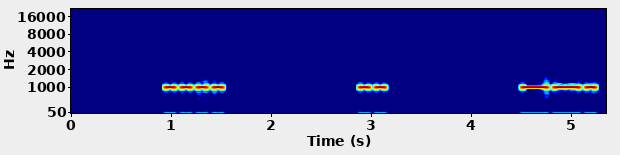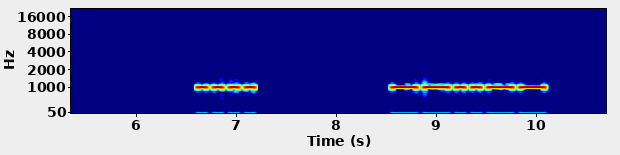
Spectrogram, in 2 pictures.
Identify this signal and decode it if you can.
Morse code, heard as a keyed tone, about 15 wpm, spaced as for 5 wpm, 1000 Hz. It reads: HIGH,
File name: qotdfiles / 5wpm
